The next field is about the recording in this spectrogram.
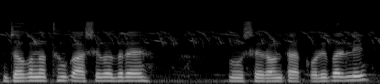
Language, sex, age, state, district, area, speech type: Odia, male, 30-45, Odisha, Malkangiri, urban, spontaneous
